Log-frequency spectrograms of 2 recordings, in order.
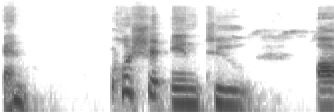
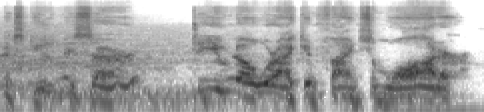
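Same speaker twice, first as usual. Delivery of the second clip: very high, feeble, weakest of tones. Retelling a moment at the mall, the speaker imitates an older man's weak voice. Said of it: "says to me in the weakest of tones".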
